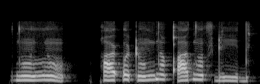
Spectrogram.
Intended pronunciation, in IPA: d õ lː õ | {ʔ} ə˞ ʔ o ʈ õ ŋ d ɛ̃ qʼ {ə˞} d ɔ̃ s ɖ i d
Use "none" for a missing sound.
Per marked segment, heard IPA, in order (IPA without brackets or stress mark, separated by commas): q, ɤ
